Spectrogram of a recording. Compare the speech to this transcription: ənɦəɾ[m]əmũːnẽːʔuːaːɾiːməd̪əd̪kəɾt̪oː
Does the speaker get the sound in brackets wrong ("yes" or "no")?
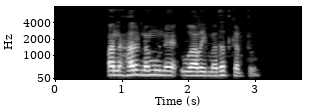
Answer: yes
